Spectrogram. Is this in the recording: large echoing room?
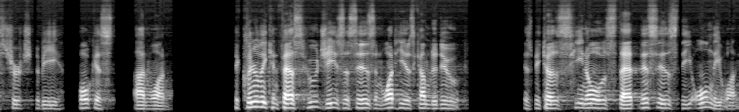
yes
